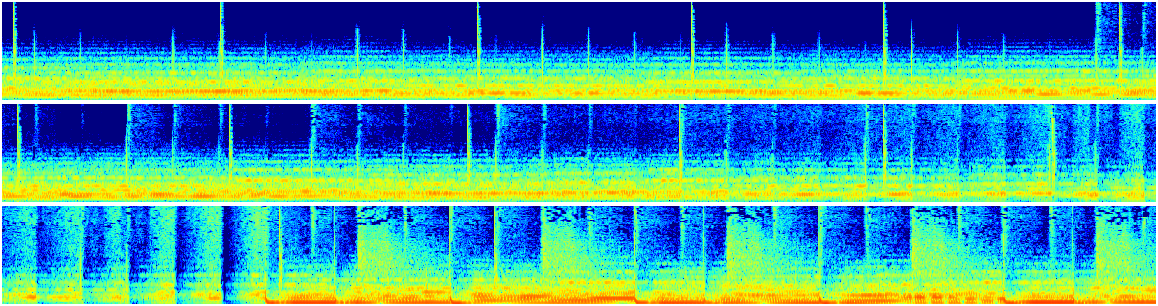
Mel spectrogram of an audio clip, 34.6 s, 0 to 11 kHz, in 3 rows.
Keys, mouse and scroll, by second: 2.8-3.2 scroll up 1, 4.0 click, 10.4 click, 11.8 scroll down 1, 13.0 click, 15.4 click, 21.9 middle click, 22.9-23.4 scroll up 1, 25.1-31.9 drag, 33.8-34.6 scroll down 1.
